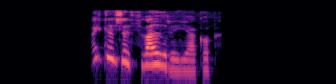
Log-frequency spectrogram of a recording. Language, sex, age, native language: Icelandic, female, 40-49, Icelandic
